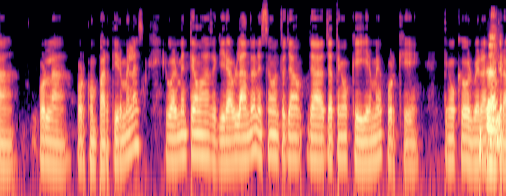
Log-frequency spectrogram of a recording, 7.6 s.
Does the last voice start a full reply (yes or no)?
no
